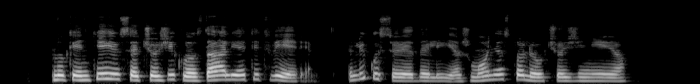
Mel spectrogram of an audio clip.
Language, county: Lithuanian, Vilnius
